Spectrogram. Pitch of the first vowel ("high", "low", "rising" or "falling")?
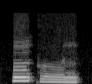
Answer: high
